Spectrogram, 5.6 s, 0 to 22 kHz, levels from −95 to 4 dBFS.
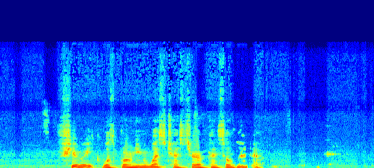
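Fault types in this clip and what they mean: Other side's voice leaking through: at 0.64 to 0.75 s, 3.87 to 3.91 s and 4.89 to 5.09 s, a faint second voice sits roughly 20 to 30 dB under the talker, growing louder by the last scrap. This is likely loudspeaker echo that the canceller left in the microphone signal.
Speech suppressed in double talk: at 3.51 to 3.82 s the talker's level falls by roughly 20 dB, and at 4.75 to 4.81 s it briefly dips by only a few dB. Both sides were likely talking at once, so the echo canceller turned down the talker along with the echo.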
